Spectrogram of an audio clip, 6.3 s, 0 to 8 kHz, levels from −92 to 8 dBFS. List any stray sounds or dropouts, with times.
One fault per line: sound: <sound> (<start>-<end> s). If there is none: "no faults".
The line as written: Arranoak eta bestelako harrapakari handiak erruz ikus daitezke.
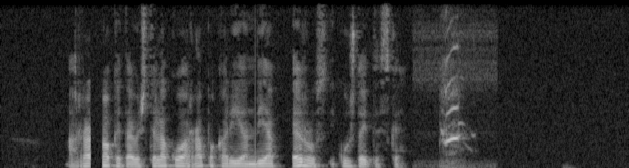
sound: dropout (0.9-1.0 s)
sound: squeak (4.4-4.8 s)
